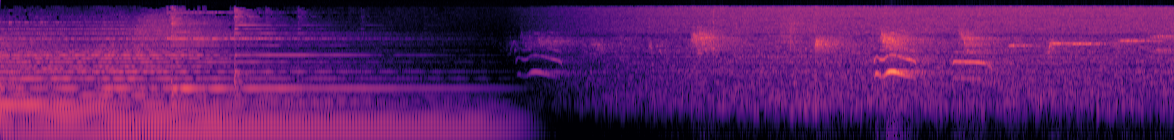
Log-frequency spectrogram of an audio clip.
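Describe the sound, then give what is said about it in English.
Calls of the forest owlet, an endangered bird of India: several short, faint, chirping and whistled notes over a soft background hiss, following a stretch of sustained musical tones that fade out. “What you just heard is the voice of the forest owlet, an endangered bird that is found only in certain pockets of India and nowhere else in the world.”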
